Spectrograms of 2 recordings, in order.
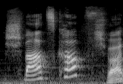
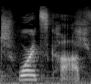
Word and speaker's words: Schwarzkopf: over the world pretty much in german we pronounce it schwarzkopf which literally means blackhead schwarzkopf english native speakers usually pronounce it schwarzkopf or schwartz cough or something along those lines yeah i've never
